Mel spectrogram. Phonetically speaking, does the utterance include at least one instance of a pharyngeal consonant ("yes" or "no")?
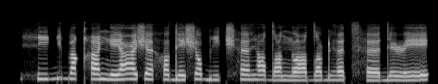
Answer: yes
